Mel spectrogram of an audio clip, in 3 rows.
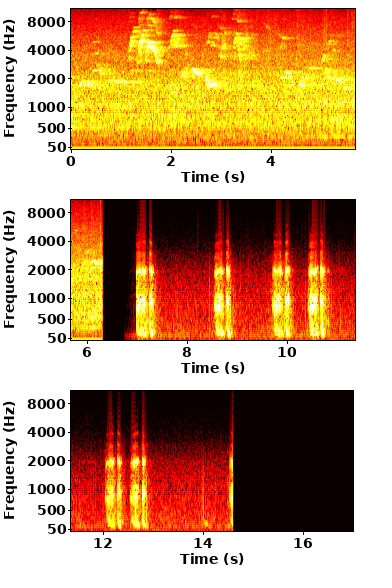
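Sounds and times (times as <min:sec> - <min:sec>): frog croaking: 0:07.0 - 0:07.4, 0:08.5 - 0:09.0, 0:09.7 - 0:11.0, 0:12.0 - 0:13.0.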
